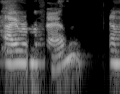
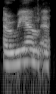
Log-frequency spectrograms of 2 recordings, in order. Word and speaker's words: Airam: two smiley girls today with me I have IR am I pronouncing that right yes okay people pronounce it like Aram FM but it's Iram FM Iram okay perfect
